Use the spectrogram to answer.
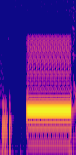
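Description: A ringback tone sounds while a call is placed to someone: one steady, sustained mid-pitched tone lasting about a second, preceded by a few faint short sounds.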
